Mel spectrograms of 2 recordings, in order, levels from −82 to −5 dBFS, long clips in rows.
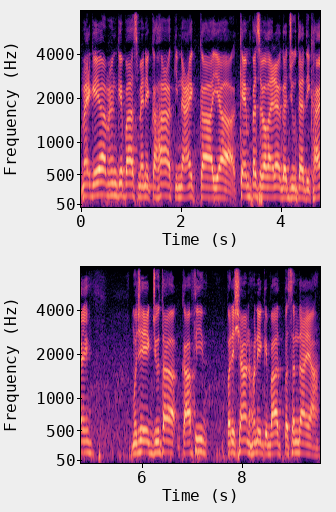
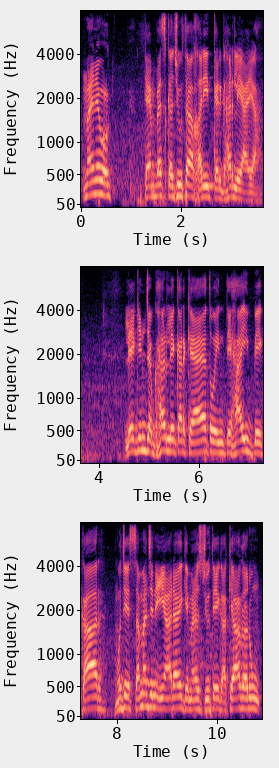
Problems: constant background noise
